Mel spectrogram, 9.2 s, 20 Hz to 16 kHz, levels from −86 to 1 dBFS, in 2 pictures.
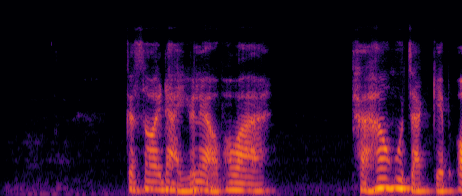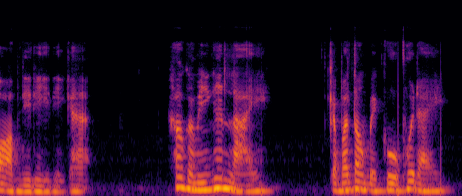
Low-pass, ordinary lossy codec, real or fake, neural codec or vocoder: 7.2 kHz; Opus, 24 kbps; real; none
